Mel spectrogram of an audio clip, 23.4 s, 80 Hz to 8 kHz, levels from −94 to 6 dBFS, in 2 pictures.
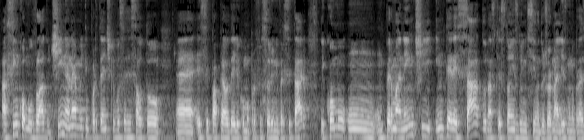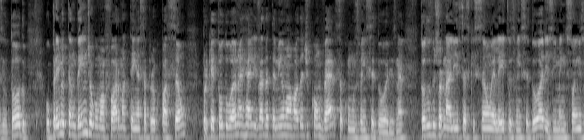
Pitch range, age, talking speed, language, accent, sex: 115-150 Hz, 30-49, 165 wpm, Portuguese, Brazilian, male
